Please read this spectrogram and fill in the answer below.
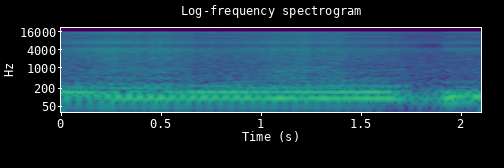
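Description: A noisy car driving past, its engine a loud, steady low drone that shifts slightly in pitch about half a second in and falls away near the end.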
